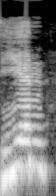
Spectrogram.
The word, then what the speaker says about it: ian: So when you read them together, you are supposed to pronounce them as yen, yen.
